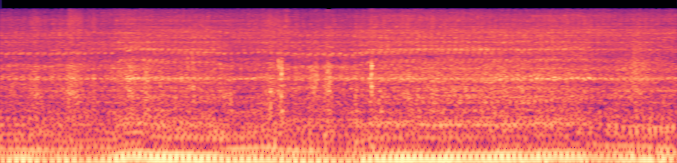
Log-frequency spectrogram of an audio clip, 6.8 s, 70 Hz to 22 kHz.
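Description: Royal Enfield Continental GT 650's parallel-twin engine running steadily, with a low, even rumble.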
